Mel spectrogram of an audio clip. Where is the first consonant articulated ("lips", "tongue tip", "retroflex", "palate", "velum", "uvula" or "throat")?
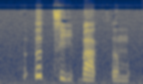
throat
